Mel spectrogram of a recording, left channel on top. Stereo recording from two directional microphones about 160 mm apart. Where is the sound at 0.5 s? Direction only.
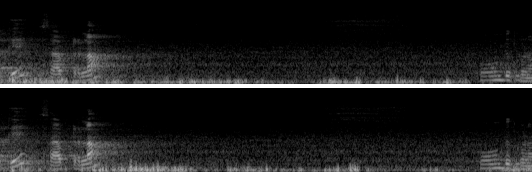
20° right (ahead or behind).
